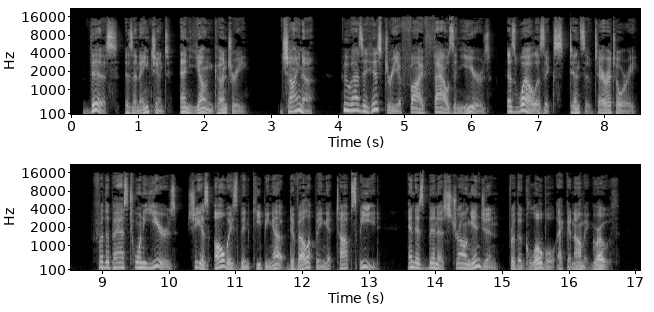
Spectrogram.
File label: english american documentaries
